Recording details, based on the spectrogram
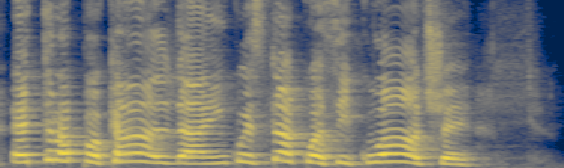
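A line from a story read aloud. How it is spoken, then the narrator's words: Shouting. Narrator (Italian): tutti scappano dalla piscina gridando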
